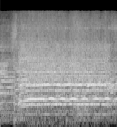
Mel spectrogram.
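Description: Church choir singing a gospel hymn with instrumental accompaniment, holding long sustained notes; the sound swells louder about a third of a second in.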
